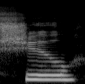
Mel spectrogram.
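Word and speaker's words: Shu: I think um but it's pronounced shoe like you know the shoe you put on your feet in the show it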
